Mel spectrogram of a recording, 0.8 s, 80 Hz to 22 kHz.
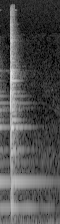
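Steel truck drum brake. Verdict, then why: Released. A steel truck drum brake that has just been adjusted is tapped once to check its sound. It gives a single sharp strike followed by a bright, hollow metallic ring that carries steady tones near 380 Hz and 820 Hz and fades slowly. The hollow ring means the brake is released, as it should be.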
